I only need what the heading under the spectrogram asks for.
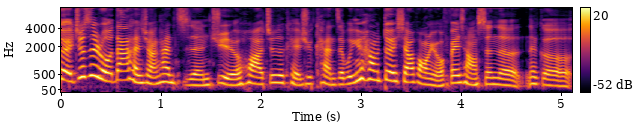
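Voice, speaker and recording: A woman talking at a very fast pace, with very wide pitch swings and hardly any pauses. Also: medium pitch for a woman. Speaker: podcast host. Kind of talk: casual chat.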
